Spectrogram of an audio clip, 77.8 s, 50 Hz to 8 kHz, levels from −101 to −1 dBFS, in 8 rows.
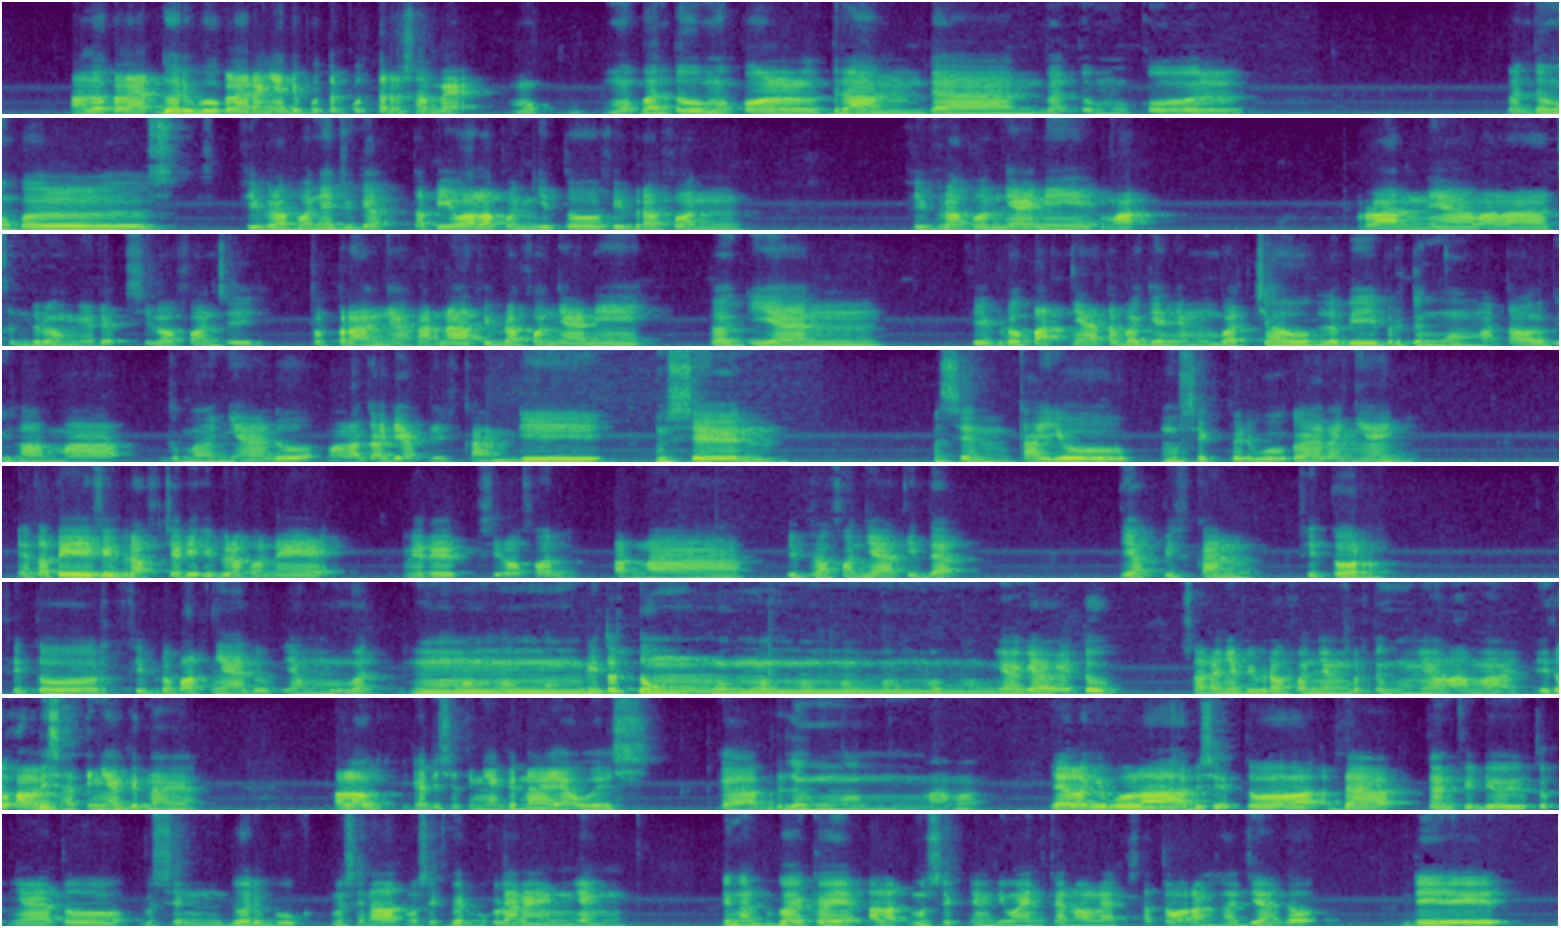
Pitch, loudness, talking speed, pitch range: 105 Hz, -20 LUFS, 105 wpm, 95-120 Hz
